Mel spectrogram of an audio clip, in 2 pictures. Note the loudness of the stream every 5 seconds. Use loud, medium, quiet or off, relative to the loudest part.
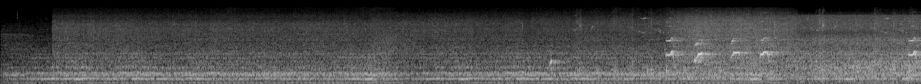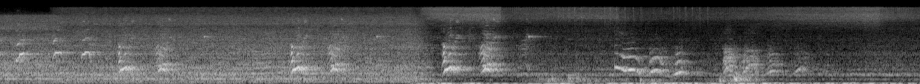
medium, loud, loud, quiet.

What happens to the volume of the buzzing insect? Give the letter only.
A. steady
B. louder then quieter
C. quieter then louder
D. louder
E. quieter
A.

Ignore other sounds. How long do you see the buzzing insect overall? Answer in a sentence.
The buzzing insect can be heard for 18 seconds in total.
